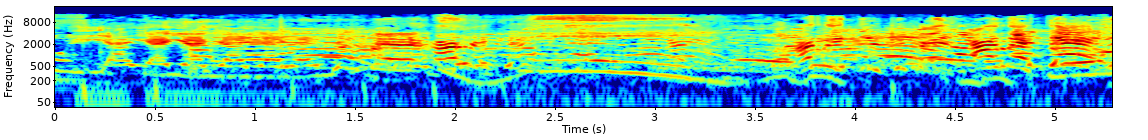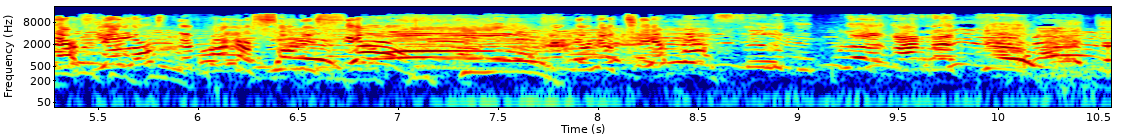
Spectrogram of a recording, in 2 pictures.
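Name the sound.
angry crowd shouting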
